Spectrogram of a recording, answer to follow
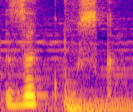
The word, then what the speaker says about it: закуска: Наголос на другий склад - закуска.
